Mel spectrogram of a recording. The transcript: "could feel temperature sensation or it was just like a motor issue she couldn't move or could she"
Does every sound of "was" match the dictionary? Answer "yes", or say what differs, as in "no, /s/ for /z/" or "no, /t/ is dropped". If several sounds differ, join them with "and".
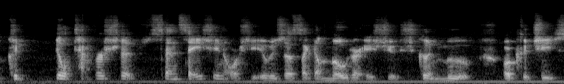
yes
